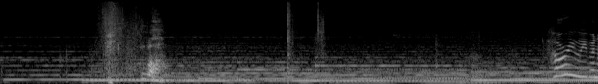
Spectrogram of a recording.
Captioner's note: gentle music; Walter gasps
